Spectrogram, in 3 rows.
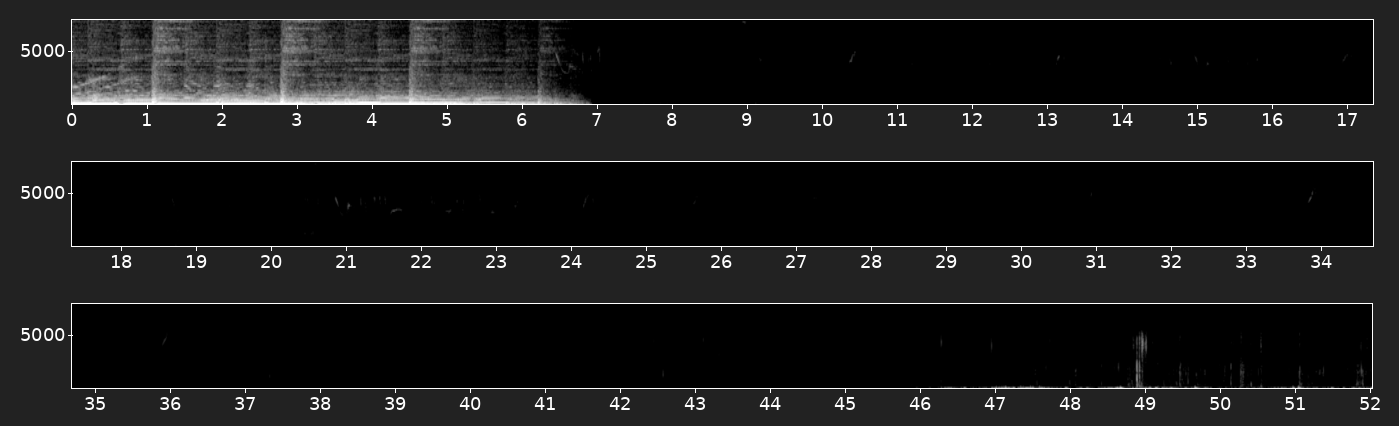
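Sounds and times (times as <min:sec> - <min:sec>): lower repeated bird notes: 0:00.0 - 0:06.9
small birds chirping: 0:08.1 - 0:44.1.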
